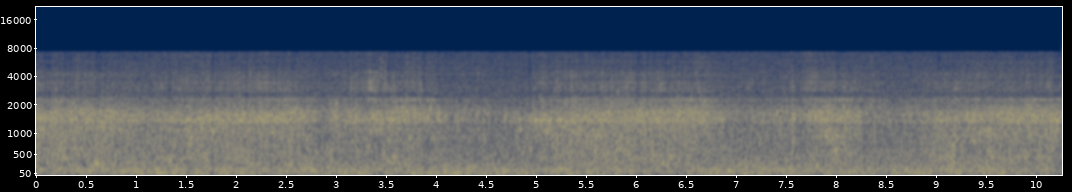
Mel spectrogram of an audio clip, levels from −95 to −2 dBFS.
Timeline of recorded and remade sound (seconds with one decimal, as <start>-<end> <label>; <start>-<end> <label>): 0.0-10.3 recorded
